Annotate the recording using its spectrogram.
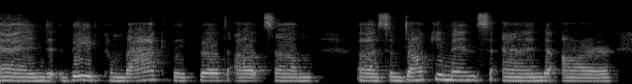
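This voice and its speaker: A woman with a Spanish accent speaks at a very slow pace in a fairly low pitch. Her intonation is monotone and flat, and her loudness stays very even. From El Salvador. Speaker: Native community nonprofit worker. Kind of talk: panel discussion.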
